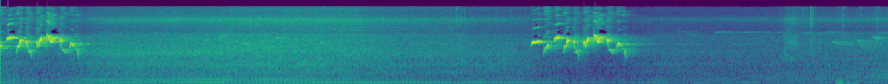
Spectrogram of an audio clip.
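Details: Sooty-headed bulbul song meant to provoke rival bulbuls: two bursts of rapid, bubbly chirping notes about five seconds apart, with a low hum in between and a soft thump near the end.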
